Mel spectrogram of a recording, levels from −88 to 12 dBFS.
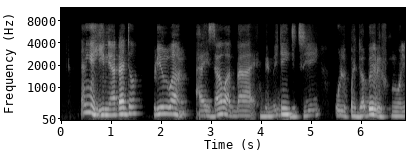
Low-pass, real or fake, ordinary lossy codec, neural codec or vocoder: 7.2 kHz; fake; none; codec, 16 kHz, 1 kbps, X-Codec, HuBERT features, trained on balanced general audio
